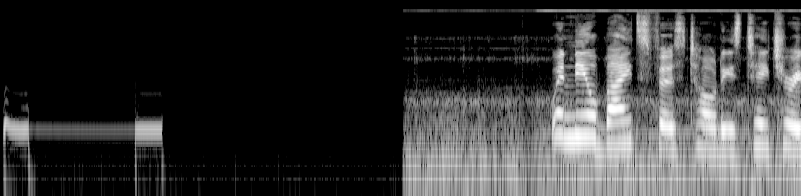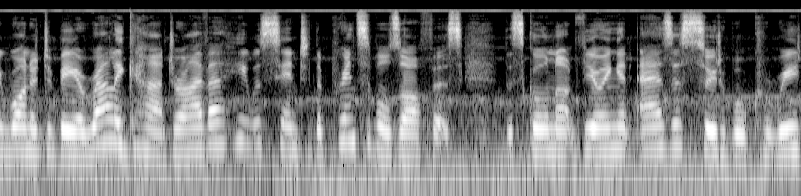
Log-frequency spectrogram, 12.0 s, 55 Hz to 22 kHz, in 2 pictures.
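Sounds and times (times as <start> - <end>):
car engine and road noise: 3.0 - 12.0.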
